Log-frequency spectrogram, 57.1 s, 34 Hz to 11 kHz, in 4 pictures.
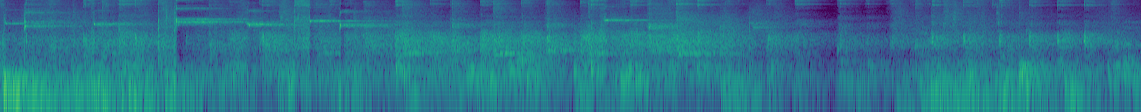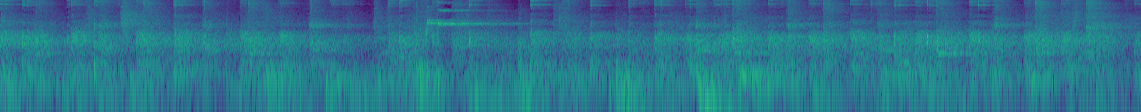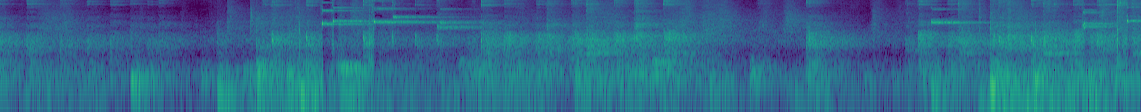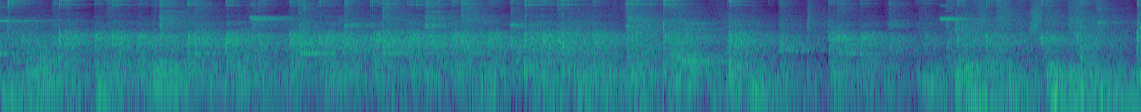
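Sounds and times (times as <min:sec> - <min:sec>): table tennis balls clicking: 0:00.0 - 0:37.2, 0:39.8 - 0:51.2
short high squeaks: 0:02.2 - 0:04.7, 0:19.6 - 0:20.7, 0:40.1 - 0:40.8, 0:42.0 - 0:43.2, 0:45.9 - 0:46.4, 0:54.5 - 0:55.0.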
